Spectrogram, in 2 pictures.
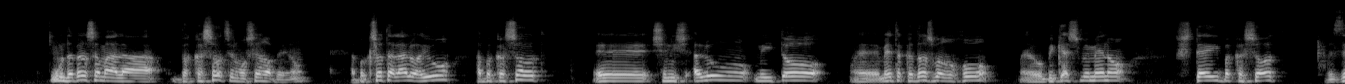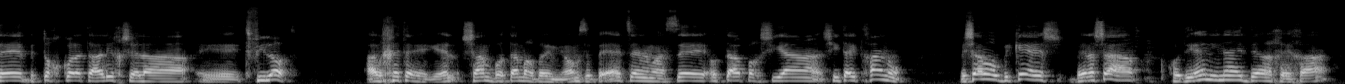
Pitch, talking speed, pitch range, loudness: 175 Hz, 125 wpm, 150-190 Hz, -21 LUFS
